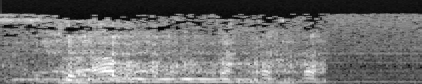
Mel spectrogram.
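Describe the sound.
A group of people hum together to show agreement, voting by humming in the IETF manner: a low, steady drone for about a second and a half, the overlapping voices blending before cutting off into quiet.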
